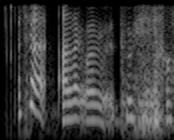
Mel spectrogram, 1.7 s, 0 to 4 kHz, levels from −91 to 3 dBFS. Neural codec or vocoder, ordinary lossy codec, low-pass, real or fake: autoencoder, 48 kHz, 32 numbers a frame, DAC-VAE, trained on Japanese speech; none; 3.6 kHz; fake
